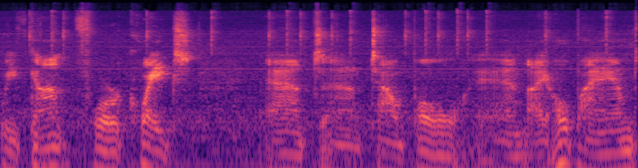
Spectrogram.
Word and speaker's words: Taupo: And GG translation only have anglicized old Taupo pronunciation. Taupo?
